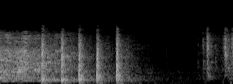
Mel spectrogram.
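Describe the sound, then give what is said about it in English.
Knocking on a door: a run of five sharp, evenly spaced raps, a short pause, then a few more knocks. “Go on, ring the doorbell again. I better knock this time.”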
